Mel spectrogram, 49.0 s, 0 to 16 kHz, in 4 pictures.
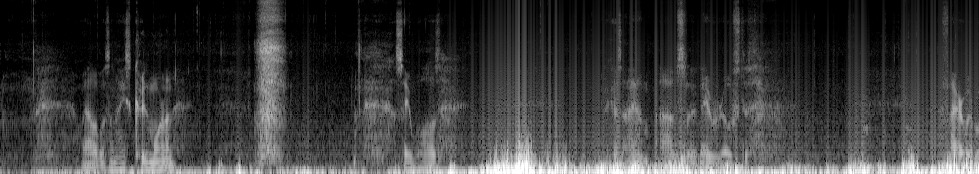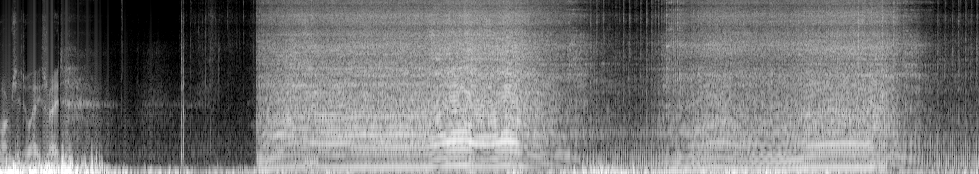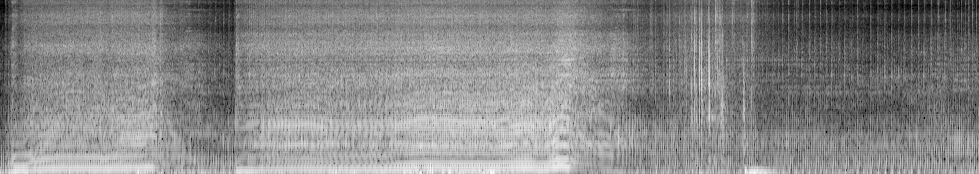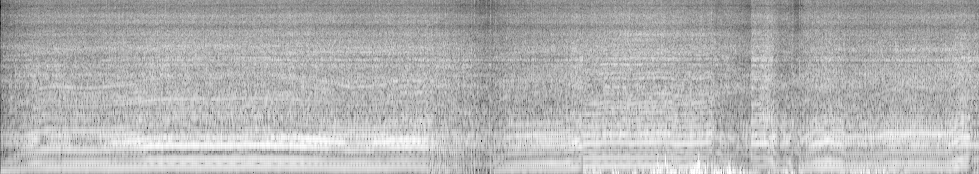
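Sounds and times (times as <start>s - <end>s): chainsaw revving cutting wood: 15.4s - 48.9s.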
